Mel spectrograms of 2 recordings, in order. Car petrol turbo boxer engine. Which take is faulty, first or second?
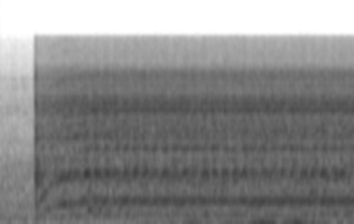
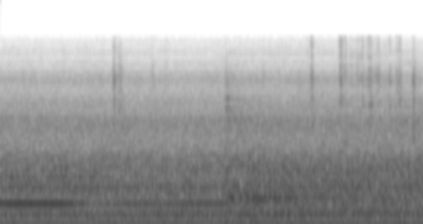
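second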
